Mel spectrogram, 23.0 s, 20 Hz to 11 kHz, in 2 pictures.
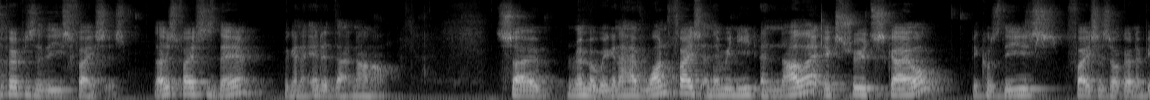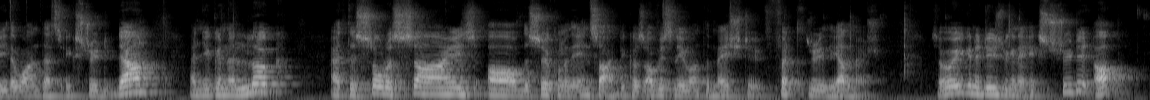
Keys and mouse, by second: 1.2 click, 2.9 click, 4.3 click, 5.2 click, 7.1 click, 8.1 e, 8.4 s, 9.4 click, 10.4-12.2 middle drag, 12.3 middle click, 13.8-15.5 middle drag, 16.0 middle click, 17.0 middle click, 18.7 middle click, 19.5 middle click, 20.5 middle click, 21.5 e, 22.8 click.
